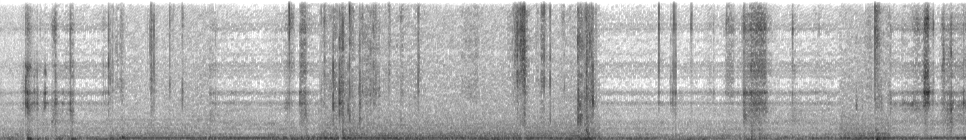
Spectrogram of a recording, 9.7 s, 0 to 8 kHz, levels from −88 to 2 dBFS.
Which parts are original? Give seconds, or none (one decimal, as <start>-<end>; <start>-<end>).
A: 1.1-2.1; 3.2-6.0; 8.4-8.9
